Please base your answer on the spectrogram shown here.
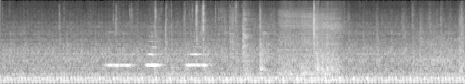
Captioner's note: metal creaking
